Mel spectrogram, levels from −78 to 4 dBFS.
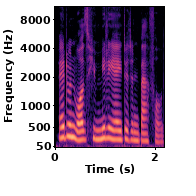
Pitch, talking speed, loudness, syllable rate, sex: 210 Hz, 135 wpm, -16 LUFS, 4.9 syllables/s, female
